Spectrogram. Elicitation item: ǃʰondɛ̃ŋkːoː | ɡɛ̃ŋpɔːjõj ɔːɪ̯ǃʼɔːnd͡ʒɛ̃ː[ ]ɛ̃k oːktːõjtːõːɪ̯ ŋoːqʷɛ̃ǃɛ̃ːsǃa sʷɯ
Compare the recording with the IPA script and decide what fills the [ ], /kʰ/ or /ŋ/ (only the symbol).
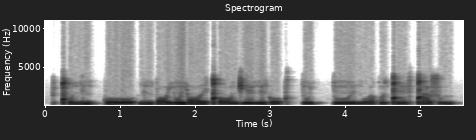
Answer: ŋ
